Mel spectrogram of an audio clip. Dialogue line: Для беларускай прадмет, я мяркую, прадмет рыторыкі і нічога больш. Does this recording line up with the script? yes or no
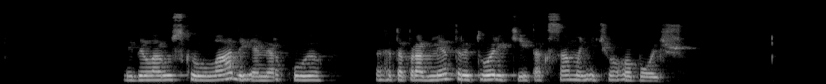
no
